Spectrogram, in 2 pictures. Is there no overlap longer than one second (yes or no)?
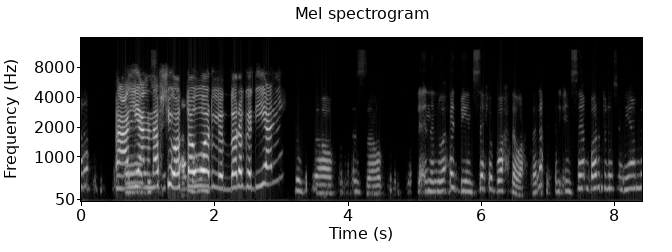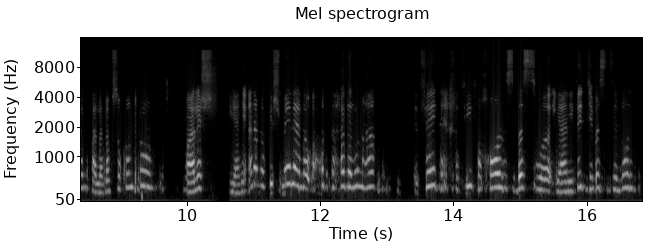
no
